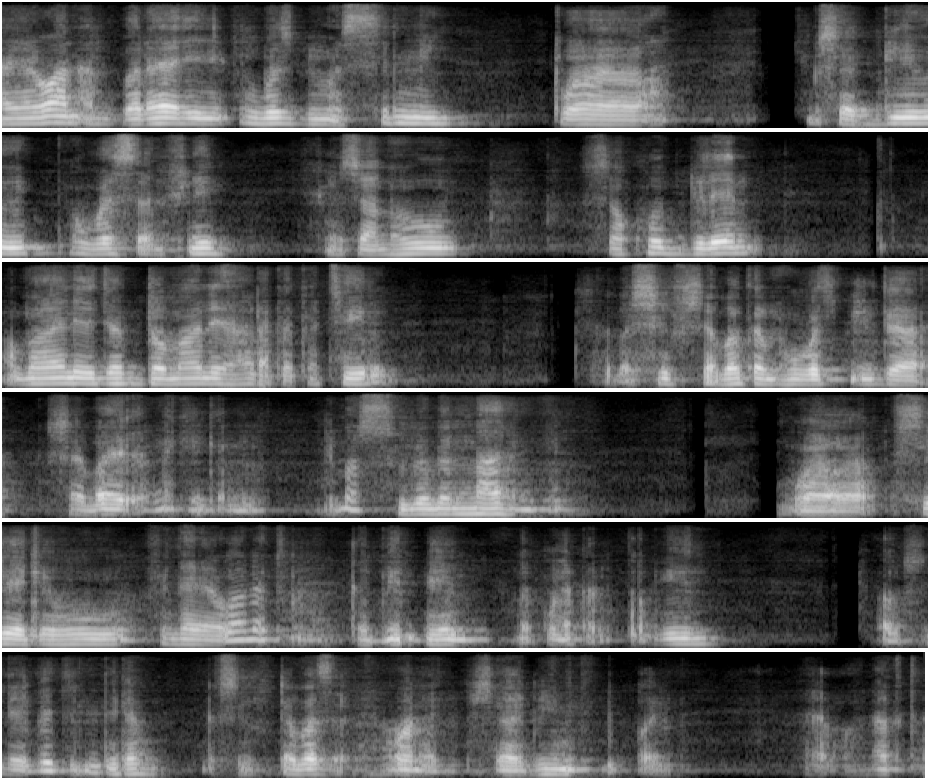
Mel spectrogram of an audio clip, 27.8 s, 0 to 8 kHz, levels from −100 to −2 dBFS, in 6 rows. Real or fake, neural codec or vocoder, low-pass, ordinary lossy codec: fake; codec, 24 kHz, 1 kbps, SNAC; 7.2 kHz; none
